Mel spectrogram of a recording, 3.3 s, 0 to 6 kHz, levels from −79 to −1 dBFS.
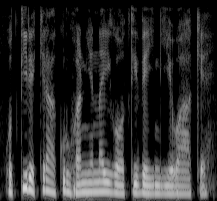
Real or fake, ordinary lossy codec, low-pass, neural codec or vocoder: real; none; 5.4 kHz; none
